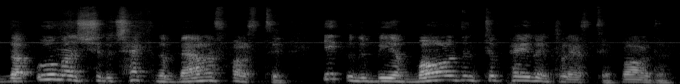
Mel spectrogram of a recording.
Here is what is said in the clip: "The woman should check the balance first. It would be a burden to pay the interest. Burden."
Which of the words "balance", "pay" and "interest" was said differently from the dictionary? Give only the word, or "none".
interest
